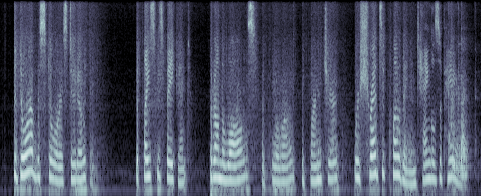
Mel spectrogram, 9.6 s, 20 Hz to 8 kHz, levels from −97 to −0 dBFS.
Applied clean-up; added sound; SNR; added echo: neural mask model RNNoise.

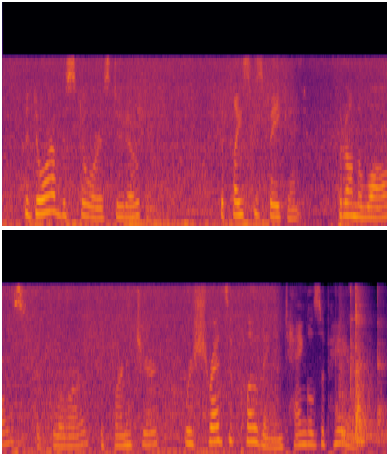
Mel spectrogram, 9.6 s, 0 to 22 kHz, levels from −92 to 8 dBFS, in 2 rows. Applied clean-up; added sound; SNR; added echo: none; Bathtub (filling or washing); 5 dB; none.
